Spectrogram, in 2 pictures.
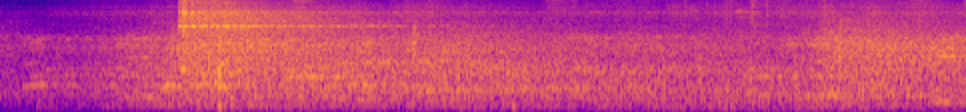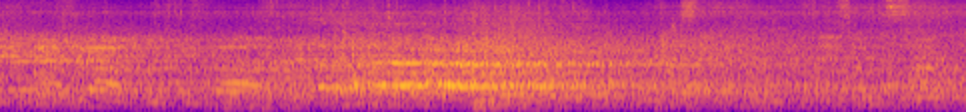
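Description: A crowd of men chatters loudly in a large echoing hall.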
